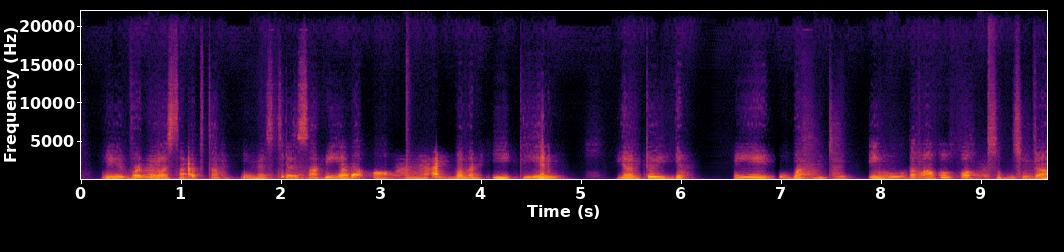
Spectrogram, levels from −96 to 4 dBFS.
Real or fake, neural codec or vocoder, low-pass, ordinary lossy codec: fake; codec, 44.1 kHz, 0.9 kbps, DAC; none; none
